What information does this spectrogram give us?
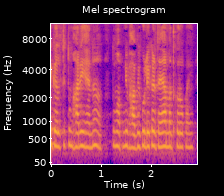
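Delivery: usual speaking voice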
